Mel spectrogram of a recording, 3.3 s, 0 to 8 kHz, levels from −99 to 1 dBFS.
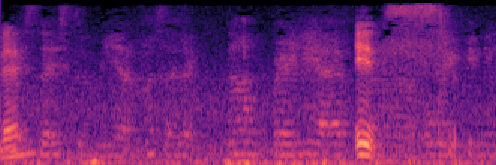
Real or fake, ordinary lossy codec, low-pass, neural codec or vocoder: fake; MP3, 32 kbps; 7.2 kHz; vocoder, 22.05 kHz, 80 mel bands, WaveNeXt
